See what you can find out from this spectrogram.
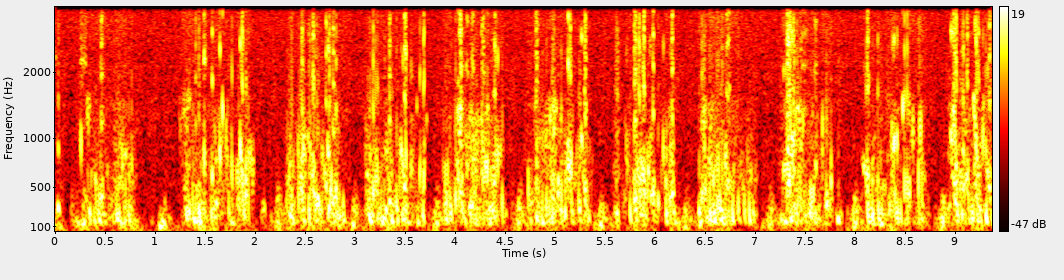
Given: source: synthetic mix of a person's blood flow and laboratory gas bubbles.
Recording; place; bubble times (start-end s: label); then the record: Doppler ultrasound of blood flow; precordium
0.00-0.10 s: bubbles
0.15-1.01 s: bubbles
1.24-2.01 s: bubbles
2.28-2.96 s: bubbles
3.07-3.74 s: bubbles
3.85-4.52 s: bubbles
4.70-5.38 s: bubbles
5.57-6.25 s: bubbles
6.41-7.04 s: bubbles
7.25-7.88 s: bubbles
8.05-8.72 s: bubbles
8.92-9.38 s: bubbles
From the record:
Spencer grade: 4 (maximum detectable bubble signal sounding continuously throughout systole and diastole of every cardiac period, and overriding the amplitude of the normal cardiac signals); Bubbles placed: only in the low amplitude regions of the cardiac cycle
